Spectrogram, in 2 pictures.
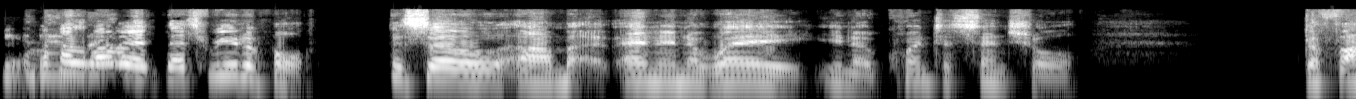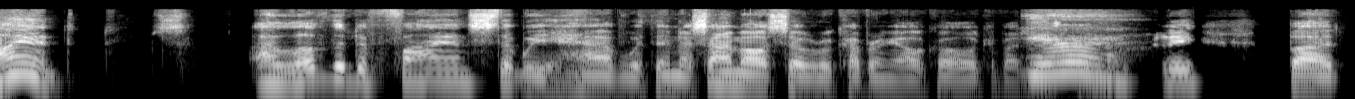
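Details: Adult male speaker; normal voice.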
